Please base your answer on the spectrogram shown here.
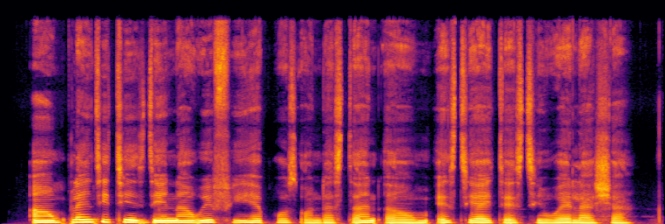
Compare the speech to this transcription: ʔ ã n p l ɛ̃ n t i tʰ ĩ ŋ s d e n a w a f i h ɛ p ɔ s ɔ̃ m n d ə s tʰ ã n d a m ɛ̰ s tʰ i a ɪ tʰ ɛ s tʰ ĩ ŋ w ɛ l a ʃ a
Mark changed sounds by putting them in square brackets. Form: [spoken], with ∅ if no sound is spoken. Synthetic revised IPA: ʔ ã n p l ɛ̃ n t i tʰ ĩ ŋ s d e n a w [i] f i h ɛ p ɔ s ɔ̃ [∅] n d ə s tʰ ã n d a m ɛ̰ s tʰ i a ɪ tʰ ɛ s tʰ ĩ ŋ w ɛ l a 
